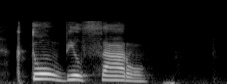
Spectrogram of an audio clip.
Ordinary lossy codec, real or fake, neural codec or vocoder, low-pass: none; fake; codec, 16 kHz, 2 kbps, FunCodec, trained on Chinese and English, 25 frames a second; none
